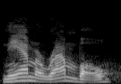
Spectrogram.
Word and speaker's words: Nyamirambo: The third example I just want to gesture toward is the village of Nyamirambo, I think is how it's pronounced, N-Y-A-M-I-R-A-M-B-O. N-Y-A-M-I-R-A-M-B-O.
